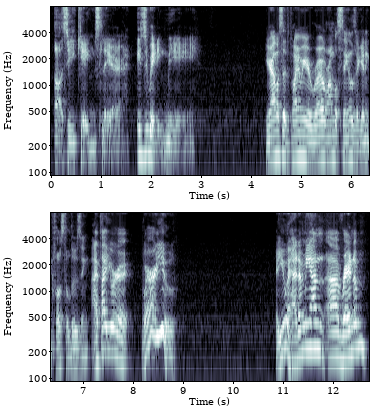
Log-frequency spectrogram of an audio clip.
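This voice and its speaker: A man's voice: medium pitch, very animated, normal speed, vocal fry, long pauses, pushed and bright. An American man in his thirties chatting casually with viewers on a game stream, rambling and upbeat with playful rhymes.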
